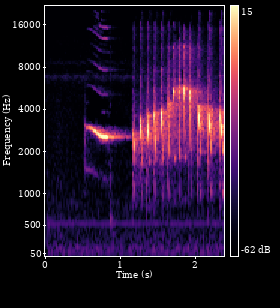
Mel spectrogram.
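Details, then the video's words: White-shouldered triller in full song, kept as a training recording for other songbirds: one long steady whistle that fades, then a quick run of sharp, bright repeated notes that step higher partway through. "KAPAS TEMBAK GACOR SUARA PAS BUAT MASTERAN BURUNG JUARA"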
